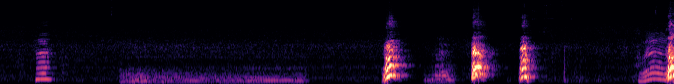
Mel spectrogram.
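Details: Dogs barking: a few sharp, loud single barks spaced about a second apart in the second half, after one short early bark and a stretch of low, steady droning sound.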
